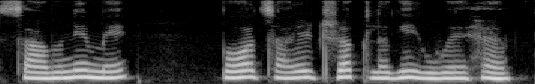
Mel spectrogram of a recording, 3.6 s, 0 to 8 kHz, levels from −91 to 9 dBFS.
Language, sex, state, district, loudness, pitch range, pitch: Hindi, female, Jharkhand, Deoghar, -12 LUFS, 210-235 Hz, 220 Hz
